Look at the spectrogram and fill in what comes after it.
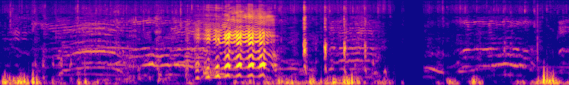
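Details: Sojat bucks kept on a goat farm near Sakri, Dhule, India, for the next Eid: a loud quavering bleat in the middle, shorter bleats around it, with talking and low background rumble.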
